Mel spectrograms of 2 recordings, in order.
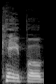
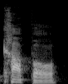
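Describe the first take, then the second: First: It is said with the American pronunciation. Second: It is said with the Italian pronunciation. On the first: The speaker calls it wrong. "everyone in the States says capo" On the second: The speaker calls it right. "supposed to be pronounced, ironically, capo, which is Italian"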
